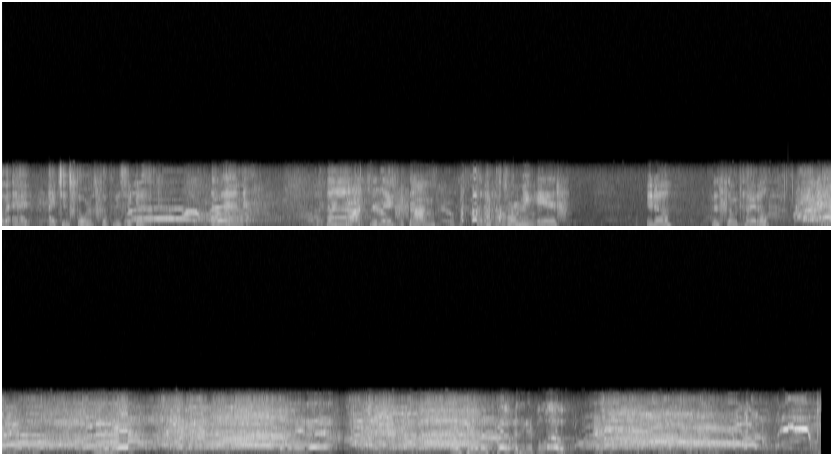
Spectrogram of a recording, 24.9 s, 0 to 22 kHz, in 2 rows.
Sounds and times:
Crowd: 0:00.0 - 0:09.6, 0:11.4 - 0:24.7.

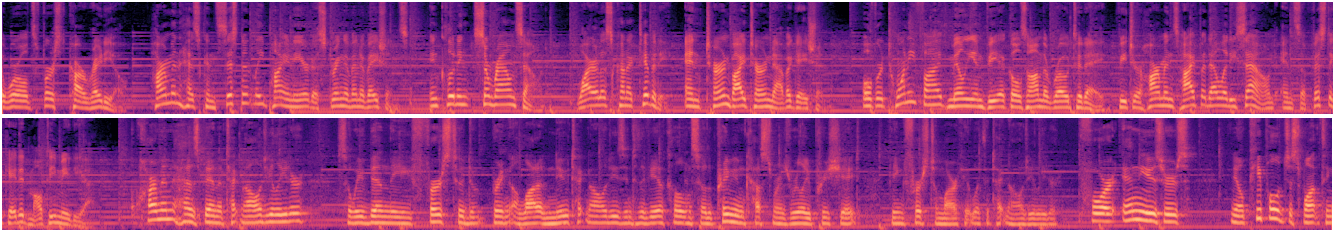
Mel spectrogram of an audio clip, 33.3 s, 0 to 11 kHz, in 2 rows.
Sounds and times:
Music: 0:00.0 - 0:33.2
Speech: 0:00.0 - 0:33.2.

